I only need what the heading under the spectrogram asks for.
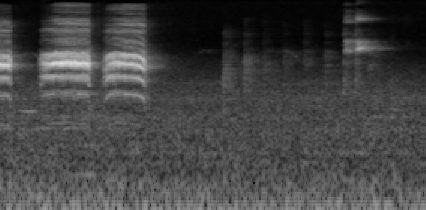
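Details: Ashy bulbul in full voice, used as a lure and tutor recording for songbirds: two loud, harsh, buzzy notes with a steady nasal tone, then faint short notes and a brief high whistle over low background hum.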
